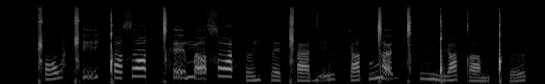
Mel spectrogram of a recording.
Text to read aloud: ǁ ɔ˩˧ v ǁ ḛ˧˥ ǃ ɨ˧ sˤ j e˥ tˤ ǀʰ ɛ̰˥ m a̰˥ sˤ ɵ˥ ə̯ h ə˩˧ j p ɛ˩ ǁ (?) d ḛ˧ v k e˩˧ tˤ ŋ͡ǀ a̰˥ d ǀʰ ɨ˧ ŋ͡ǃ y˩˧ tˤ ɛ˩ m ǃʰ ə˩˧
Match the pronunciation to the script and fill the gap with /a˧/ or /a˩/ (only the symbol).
a˩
